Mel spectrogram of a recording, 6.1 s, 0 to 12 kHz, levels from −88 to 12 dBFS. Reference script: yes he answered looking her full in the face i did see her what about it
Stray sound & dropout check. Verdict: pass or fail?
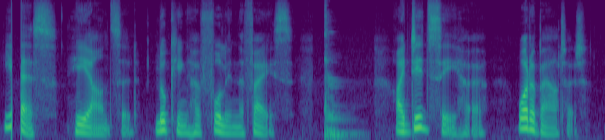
fail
